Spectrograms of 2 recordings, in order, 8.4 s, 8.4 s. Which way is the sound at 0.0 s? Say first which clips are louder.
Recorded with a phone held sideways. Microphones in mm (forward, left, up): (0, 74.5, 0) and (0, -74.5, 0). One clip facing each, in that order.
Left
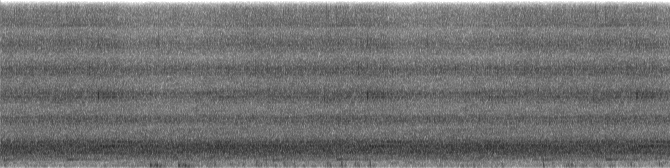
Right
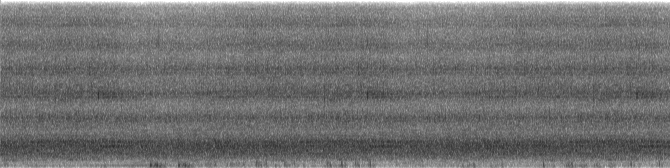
Left 1 dB; 50° left (ahead or behind).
